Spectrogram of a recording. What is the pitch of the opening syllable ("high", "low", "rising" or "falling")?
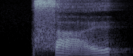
low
